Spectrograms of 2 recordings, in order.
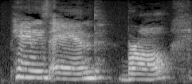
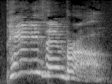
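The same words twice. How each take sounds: First: The d at the end of "and" is pronounced. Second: The d at the end of "and" is dropped. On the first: "it's not panties and bra" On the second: "It's panties and no D bra"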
